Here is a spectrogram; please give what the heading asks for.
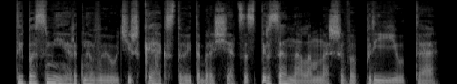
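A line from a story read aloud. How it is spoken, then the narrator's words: Hissing ghoul, close up. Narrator (Russian): прошипел упырь мне в лицо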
